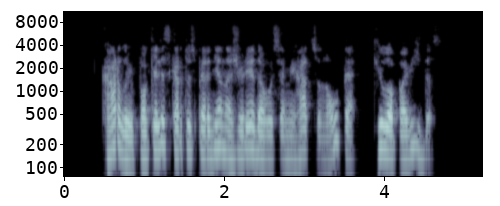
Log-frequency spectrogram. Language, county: Lithuanian, Kaunas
